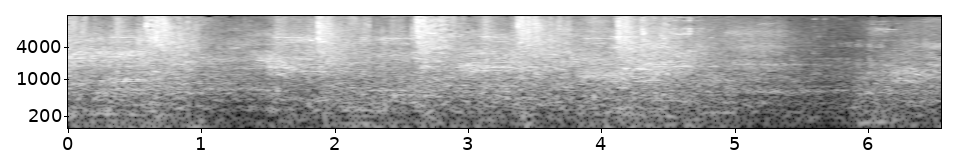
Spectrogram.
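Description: Magic blasts crackle and boom in a fantasy battle.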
